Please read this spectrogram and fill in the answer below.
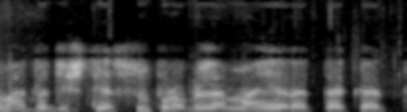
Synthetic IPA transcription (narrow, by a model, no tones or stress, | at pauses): mat̪ot̬iʃt̪esupɾoblɛmaiɾɐtɐkɐt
